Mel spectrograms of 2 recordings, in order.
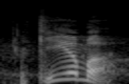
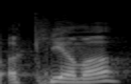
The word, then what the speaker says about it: Akiyama: Akiyama. – Shogo Akiyama.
